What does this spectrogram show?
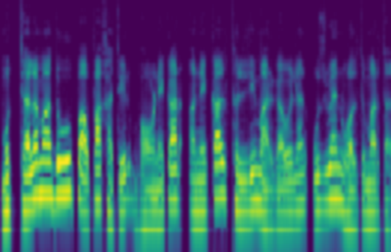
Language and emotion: Goan Konkani, neutral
